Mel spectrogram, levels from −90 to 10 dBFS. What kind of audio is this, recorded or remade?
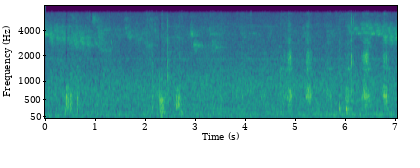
recorded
